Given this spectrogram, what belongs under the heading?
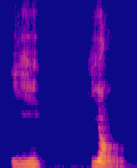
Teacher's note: Do remember the Y is not really pronounced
